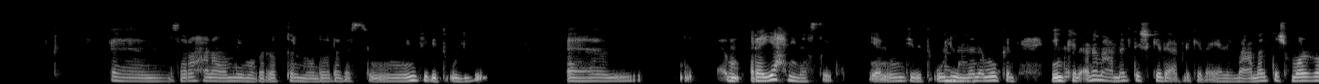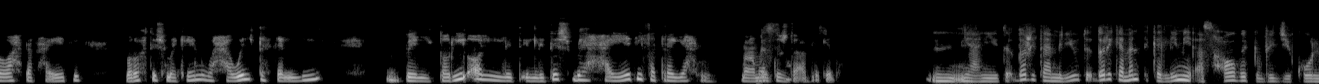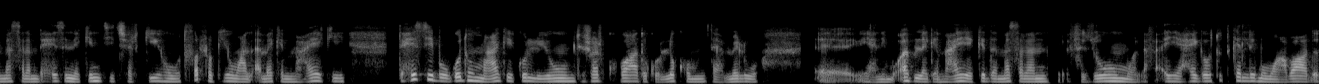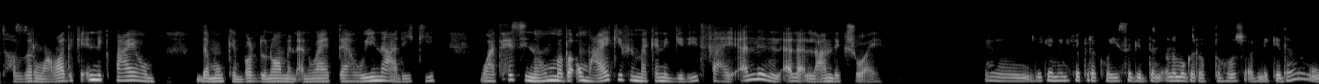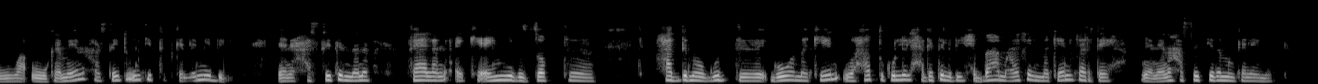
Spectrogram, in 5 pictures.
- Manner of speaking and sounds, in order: tapping; other noise; in English: "video call"
- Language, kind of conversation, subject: Arabic, advice, إزاي أتعامل مع قلقي لما بفكر أستكشف أماكن جديدة؟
